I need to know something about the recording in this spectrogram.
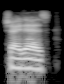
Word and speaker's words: Chaidez: it CH a idea easy how do you pronounce that Chaidez and and so so there's always like two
